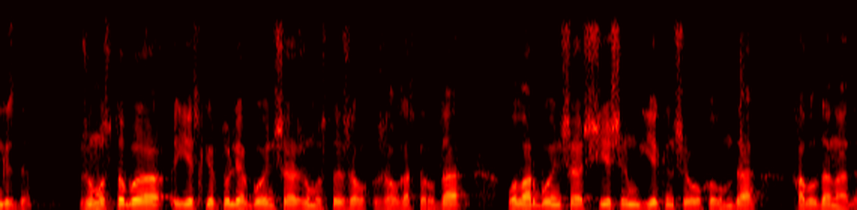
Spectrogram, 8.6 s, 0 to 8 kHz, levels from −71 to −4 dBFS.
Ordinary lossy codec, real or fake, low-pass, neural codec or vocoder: Opus, 16 kbps; real; 7.2 kHz; none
